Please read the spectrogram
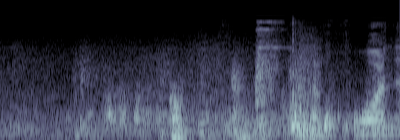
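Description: A candlepin bowling ball thudding onto the wooden lane about a second in, then rumbling as it rolls down the lane, with voices in the background.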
